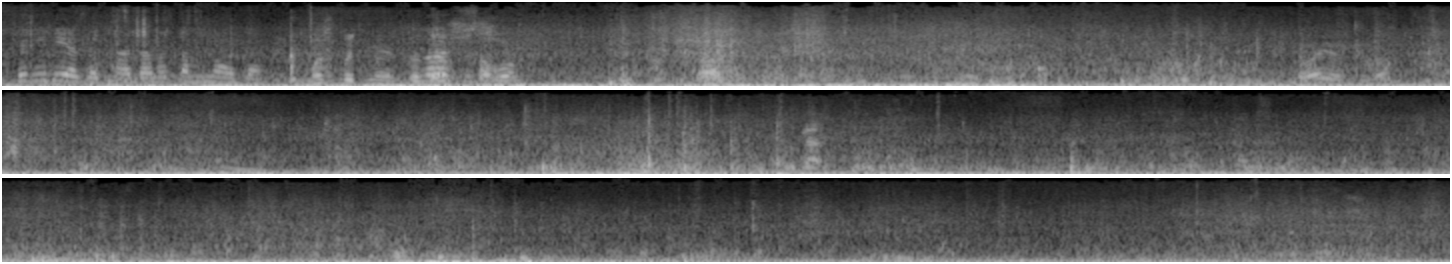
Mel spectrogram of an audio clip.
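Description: Wind buffets the microphone outdoors at sea.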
